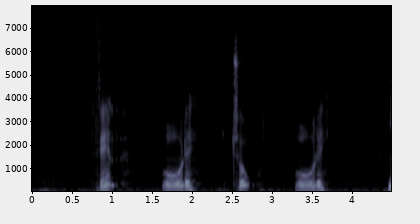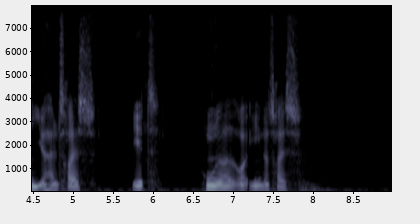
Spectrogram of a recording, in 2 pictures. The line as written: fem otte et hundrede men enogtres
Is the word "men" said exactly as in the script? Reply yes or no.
no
